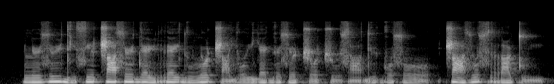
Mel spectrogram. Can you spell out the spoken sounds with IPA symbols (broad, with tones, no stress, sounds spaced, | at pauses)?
l ø˧ z ʉ˦ y̯ d i˨ s i˦ ʈ͡ʂ ɑ˦ s ø˦ d ɛ˦˨ y̯ r ɛ˦ i̯ d u˧ l o˦ ʈ͡ʂ ɑ˨ j o˧ i̯ j ɛ˦ ɡ ø˦ s ø˦ ʈ͡ʂ o˧ ʈ͡ʂ u˨ z ɑ˨ d ʉ˦ ɡ o˦ s o˦˨ | ʈ͡ʂ ɑ˦˨ z u˦ s r ɑ˦ tʷ i˨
